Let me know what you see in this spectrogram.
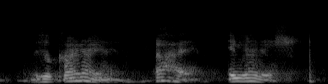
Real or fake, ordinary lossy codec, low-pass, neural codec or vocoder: fake; none; none; codec, 16 kHz, 1 kbps, FreqCodec, smaller model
